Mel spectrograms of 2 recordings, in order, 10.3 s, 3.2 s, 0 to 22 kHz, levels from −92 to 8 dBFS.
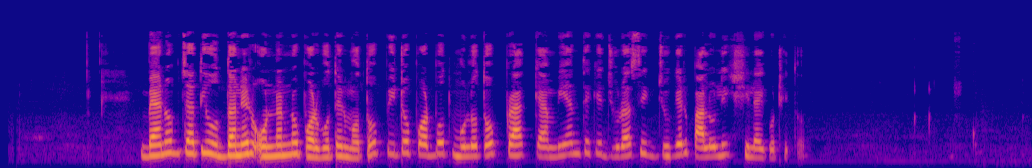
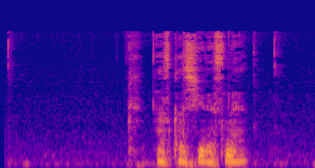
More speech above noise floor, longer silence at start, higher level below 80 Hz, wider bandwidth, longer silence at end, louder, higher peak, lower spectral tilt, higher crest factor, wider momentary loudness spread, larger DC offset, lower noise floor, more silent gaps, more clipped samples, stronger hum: first, 47 dB vs 42 dB; first, 1.4 s vs 1.25 s; second, -76 dBFS vs -40 dBFS; about the same, 11.5 kHz vs 11.5 kHz; first, 2.45 s vs 0.7 s; about the same, -23 LUFS vs -21 LUFS; first, -4 dBFS vs -8 dBFS; about the same, -5.5 dB/octave vs -4.5 dB/octave; about the same, 22 dB vs 18 dB; second, 13 LU vs 23 LU; neither; first, -70 dBFS vs -62 dBFS; neither; neither; neither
